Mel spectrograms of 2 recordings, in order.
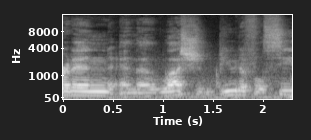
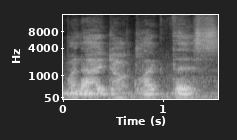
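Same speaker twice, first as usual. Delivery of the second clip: low, hushed, throaty guttural whisper; 13 semitones lower, 6 dB quieter than usual. Comparing low voices, the speaker demonstrates their own low guttural voice. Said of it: "that's what I get".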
